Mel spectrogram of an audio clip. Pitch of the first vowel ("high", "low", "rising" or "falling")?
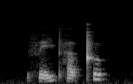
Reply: rising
